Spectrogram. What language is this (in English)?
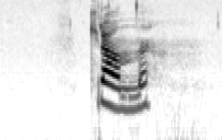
Norwegian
